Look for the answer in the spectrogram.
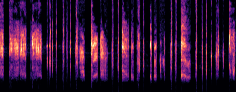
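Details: Naga Merah swiftlet lure call for attracting birds to nests: scratchy, hoarse twitters mixed with crisp clicks in an irregular, busy rhythm.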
